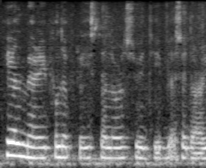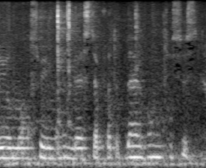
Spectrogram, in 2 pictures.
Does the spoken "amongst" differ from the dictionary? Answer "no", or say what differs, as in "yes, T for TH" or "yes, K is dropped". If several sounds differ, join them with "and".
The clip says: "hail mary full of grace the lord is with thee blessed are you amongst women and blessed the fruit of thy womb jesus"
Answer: yes, NG is dropped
